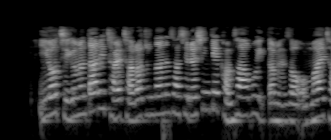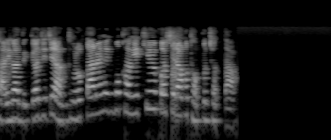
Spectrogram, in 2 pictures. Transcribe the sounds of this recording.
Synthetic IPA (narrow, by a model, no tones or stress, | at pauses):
iʌt͡ɕiɡɯmɯnt͈aɾit͡ɕaɭt͡ɕaɾad͡ʑundanɯns̬ʰaɕʰiɾɯɭɕʰimɡe̞kams̬ʰaɦaɡoit̚t͈amjʌns̬ʰʌʔʌnmaet͡ɕaɾiɡanɯk͈jʌd͡ʑid͡ʑiantʰoɾok̚t͈aɾɯɭhe̞ŋbokʰaɡe̞kʰiuɭk͈ʌɕʰiɾaɡotʌp͈ut͡ɕʰʌt̚t͈a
